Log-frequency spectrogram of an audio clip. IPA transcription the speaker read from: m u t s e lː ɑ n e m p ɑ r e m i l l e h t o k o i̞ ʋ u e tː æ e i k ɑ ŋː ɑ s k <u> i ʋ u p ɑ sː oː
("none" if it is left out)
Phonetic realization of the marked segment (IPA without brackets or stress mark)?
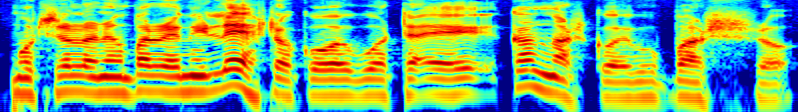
o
